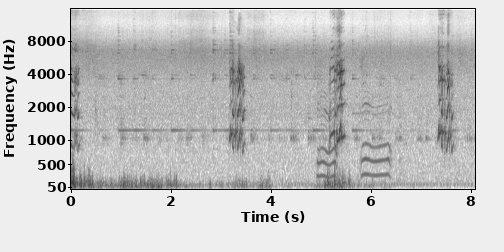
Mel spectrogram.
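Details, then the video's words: Sulawesi red-breasted parakeet, said to be clever at whistling, mixes rasping chattering bursts with two clear, level whistled notes in the middle, over low rumbling noise. "Nuri dora sulawesi pintar bersiul, nuri dora banyak siulan"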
